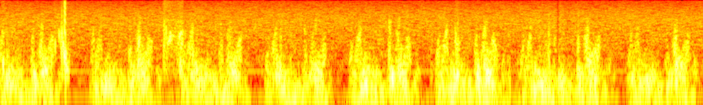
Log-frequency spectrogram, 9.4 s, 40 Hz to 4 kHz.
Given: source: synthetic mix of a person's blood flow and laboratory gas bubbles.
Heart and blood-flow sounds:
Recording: Doppler ultrasound of blood flow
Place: precordium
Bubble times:
0.01-0.29 s: bubbles
0.70-0.93 s: bubbles
2.17-2.46 s: bubbles
6.06-6.14 s: bubbles
From the record:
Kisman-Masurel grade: 123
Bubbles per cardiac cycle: 1 to 2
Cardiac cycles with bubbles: 10 to 50%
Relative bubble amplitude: loud (0.450 to 0.775)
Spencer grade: 2 (many but less than half of the cardiac periods contain bubble signals, singularly or in groups)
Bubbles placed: only in the low amplitude regions of the cardiac cycle

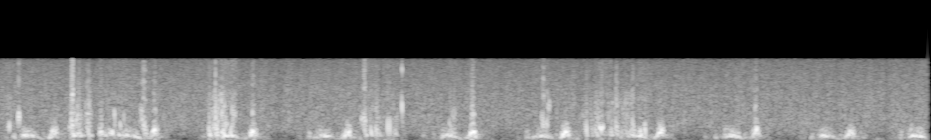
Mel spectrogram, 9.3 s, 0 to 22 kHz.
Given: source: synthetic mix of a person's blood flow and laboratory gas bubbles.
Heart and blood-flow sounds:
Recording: Doppler ultrasound of blood flow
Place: precordium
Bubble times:
0.10-0.27 s: bubbles
0.71-0.97 s: bubbles
1.01-1.31 s: bubbles
1.42-1.52 s: bubbles
2.10-2.41 s: bubbles
3.62-4.09 s: bubbles
4.52-4.59 s: bubbles
5.44-5.54 s: bubbles
5.85-6.54 s: bubbles
From the record:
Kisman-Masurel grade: 232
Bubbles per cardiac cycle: several, 3 to 8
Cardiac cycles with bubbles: 50 to 99%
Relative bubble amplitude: moderate (0.250 to 0.450)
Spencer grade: 3 (all of the cardiac periods contain showers or single bubble signals, but not dominating or overriding the cardiac motion signals)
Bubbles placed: only in the low amplitude regions of the cardiac cycle

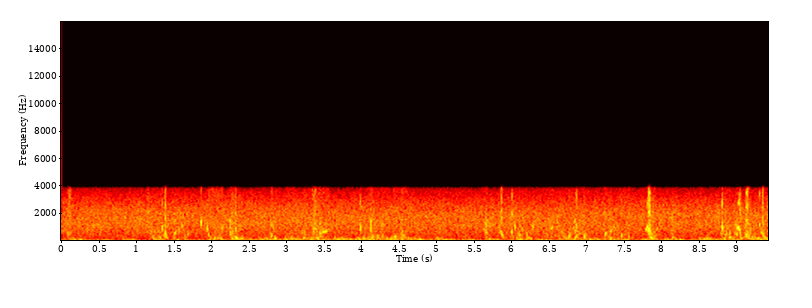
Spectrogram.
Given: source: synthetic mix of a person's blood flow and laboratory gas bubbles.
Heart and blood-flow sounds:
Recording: Doppler ultrasound of blood flow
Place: precordium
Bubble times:
0.03-0.14 s: bubbles
1.11-1.71 s: bubbles
1.82-2.19 s: bubbles
2.21-2.40 s: bubbles
2.73-2.91 s: bubbles
2.98-3.58 s: bubbles
3.95-4.62 s: bubbles
5.59-5.94 s: bubbles
5.96-6.33 s: bubbles
6.39-7.05 s: bubbles
7.20-7.63 s: bubbles
7.75-7.99 s: bubbles
8.73-9.41 s: bubbles
From the record:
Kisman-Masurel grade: 333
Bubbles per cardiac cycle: rolling drumbeat, 9 or more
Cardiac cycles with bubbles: 50 to 99%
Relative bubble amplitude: loud (0.450 to 0.775)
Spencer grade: 3 (all of the cardiac periods contain showers or single bubble signals, but not dominating or overriding the cardiac motion signals)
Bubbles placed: anywhere in the cardiac cycle

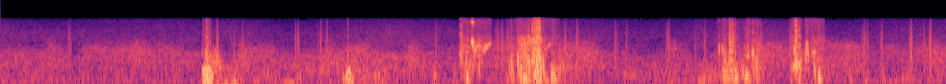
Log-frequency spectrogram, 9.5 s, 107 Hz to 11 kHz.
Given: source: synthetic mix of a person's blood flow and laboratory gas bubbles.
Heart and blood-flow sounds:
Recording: Doppler ultrasound of blood flow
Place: subclavian vein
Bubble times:
4.59-4.93 s: bubbles
5.06-5.60 s: bubbles
7.16-7.62 s: bubbles
7.91-8.25 s: bubbles
From the record:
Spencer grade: 2 (many but less than half of the cardiac periods contain bubble signals, singularly or in groups)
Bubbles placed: anywhere in the cardiac cycle

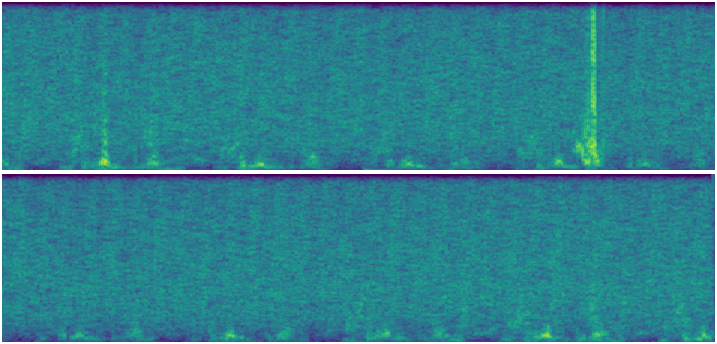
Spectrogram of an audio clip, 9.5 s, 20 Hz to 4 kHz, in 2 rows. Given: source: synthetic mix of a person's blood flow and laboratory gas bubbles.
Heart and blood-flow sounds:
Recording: Doppler ultrasound of blood flow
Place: precordium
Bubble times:
3.82-4.03 s: bubbles
From the record:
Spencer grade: 1 (occasional bubble signal discernible with the cardiac motion signal, with majority of cardiac periods free of bubbles)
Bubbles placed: only in the low amplitude regions of the cardiac cycle

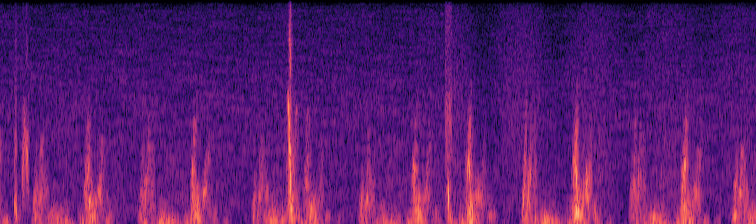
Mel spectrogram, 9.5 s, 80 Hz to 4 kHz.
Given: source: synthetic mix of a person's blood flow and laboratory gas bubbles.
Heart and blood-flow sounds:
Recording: Doppler ultrasound of blood flow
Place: precordium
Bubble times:
0.17-0.23 s: bubbles
0.27-0.37 s: bubbles
3.56-3.78 s: bubbles
5.57-5.65 s: bubbles
From the record:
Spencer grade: 2 (many but less than half of the cardiac periods contain bubble signals, singularly or in groups)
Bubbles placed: anywhere in the cardiac cycle

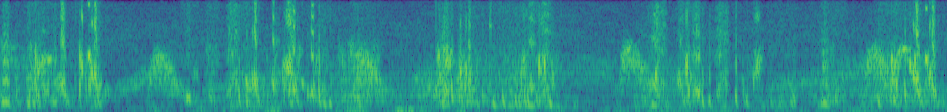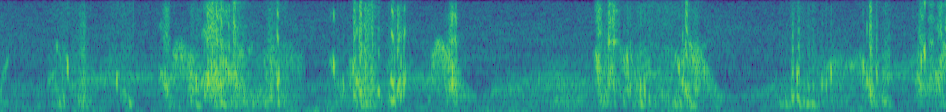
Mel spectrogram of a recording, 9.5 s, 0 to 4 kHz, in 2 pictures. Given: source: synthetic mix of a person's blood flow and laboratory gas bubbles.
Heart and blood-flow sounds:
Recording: Doppler ultrasound of blood flow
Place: subclavian vein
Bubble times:
0.00-0.55 s: bubbles
0.90-1.93 s: bubbles
2.18-2.81 s: bubbles
3.16-3.99 s: bubbles
4.03-4.24 s: bubbles
4.35-4.77 s: bubbles
4.96-5.19 s: bubbles
5.27-5.40 s: bubbles
5.51-6.26 s: bubbles
6.37-6.80 s: bubbles
6.94-7.06 s: bubbles
7.69-8.29 s: bubbles
8.60-8.93 s: bubbles
9.01-9.21 s: bubbles
9.29-9.47 s: bubbles
From the record:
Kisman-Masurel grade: 444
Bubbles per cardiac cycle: continuous sound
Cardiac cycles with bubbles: 100%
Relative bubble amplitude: maximal (0.775 to 0.999)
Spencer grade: 4 (maximum detectable bubble signal sounding continuously throughout systole and diastole of every cardiac period, and overriding the amplitude of the normal cardiac signals)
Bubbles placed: anywhere in the cardiac cycle

